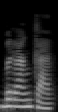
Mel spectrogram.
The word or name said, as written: berangkat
